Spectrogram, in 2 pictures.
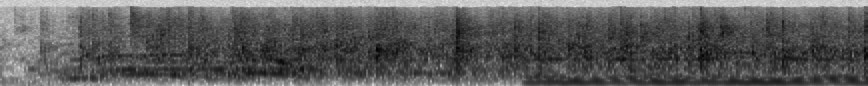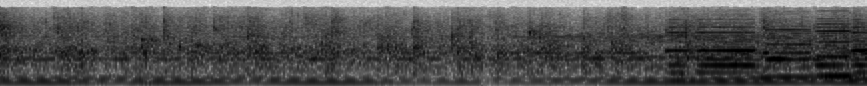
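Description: Audience applauding, with a few shouts, right after a piece ends. About two and a half seconds in, an accordion starts a long held low chord under the applause, and a melody begins on it near the end.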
